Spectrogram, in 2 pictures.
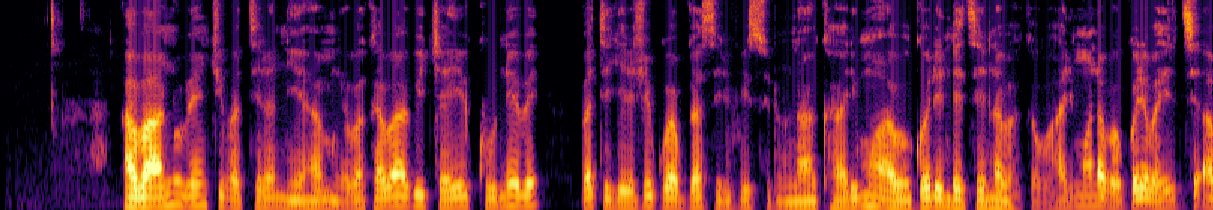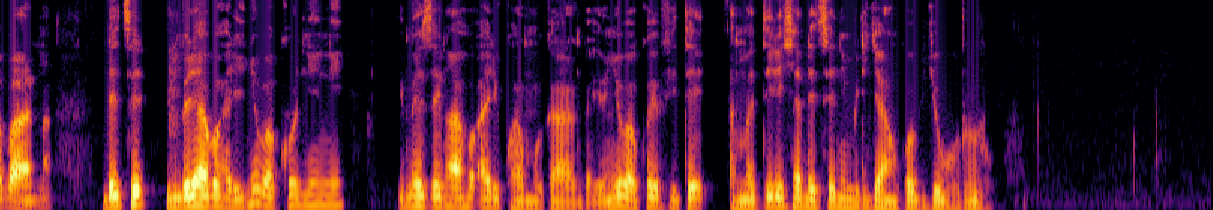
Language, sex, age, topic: Kinyarwanda, female, 25-35, government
